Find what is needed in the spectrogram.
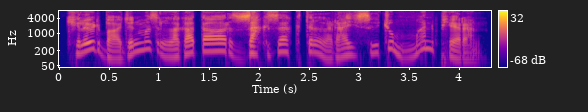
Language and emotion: Kashmiri, disgusted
